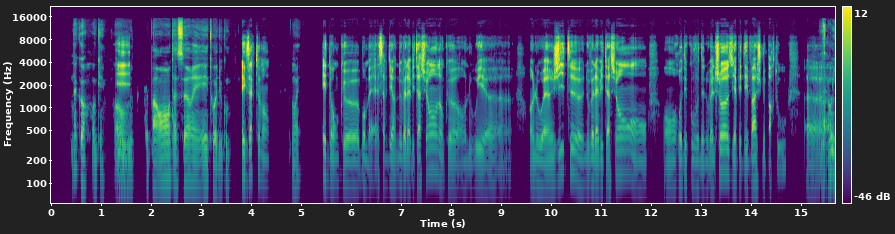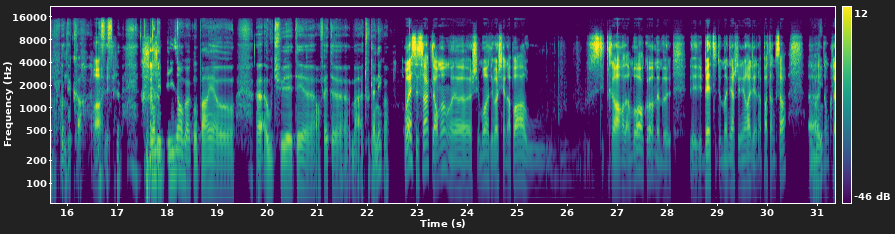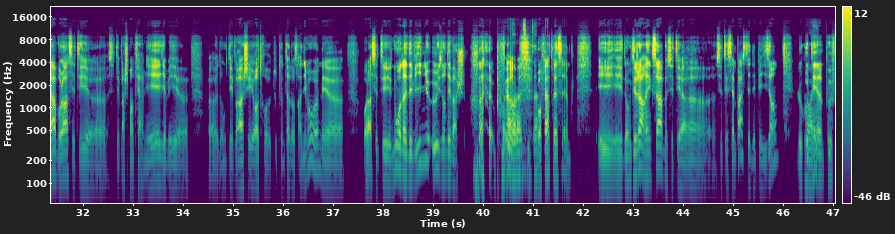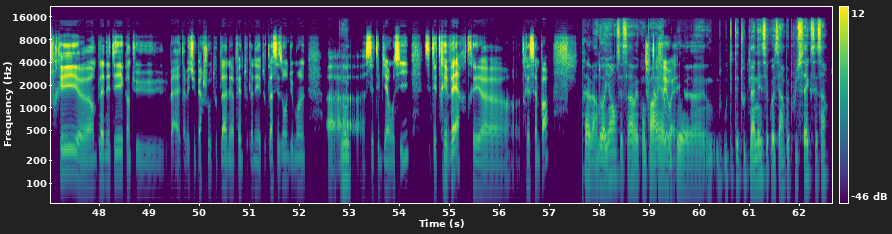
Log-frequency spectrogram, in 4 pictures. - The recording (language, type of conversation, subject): French, podcast, Quel est ton plus beau souvenir en famille ?
- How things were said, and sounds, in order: other background noise; laughing while speaking: "d'accord. Ah c'est ça"; chuckle; drawn out: "ou"; chuckle; laughing while speaking: "pour faire"; tapping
